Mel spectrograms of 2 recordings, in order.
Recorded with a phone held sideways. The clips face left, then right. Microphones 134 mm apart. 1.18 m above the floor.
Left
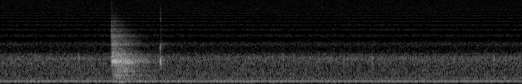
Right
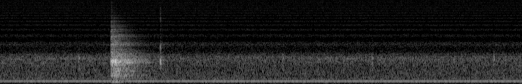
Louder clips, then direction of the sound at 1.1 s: Right 3 dB; 75° right (ahead or behind).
